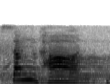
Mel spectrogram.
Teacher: ಸಂಘಾನ್ ಘ ಮಹಾಪ್ರಾಣ ದೀರ್ಘ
